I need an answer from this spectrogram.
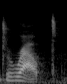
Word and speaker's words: drought: in the area Okay so this o u ght uh sound is complicated for some people it's just um it turns into a a t- sound drought okay rural rural means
